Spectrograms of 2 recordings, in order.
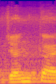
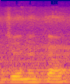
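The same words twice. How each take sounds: First: The middle n is said without a vowel. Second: The middle n is followed by a short vowel. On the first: The speaker calls it wrong. "ऐसा बीच के न को हलंत करके" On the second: The speaker calls it right. "ज हलंत अधिक अ अधिक न हलंत अधिक अ अधिक त हलंत अधिक आ"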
